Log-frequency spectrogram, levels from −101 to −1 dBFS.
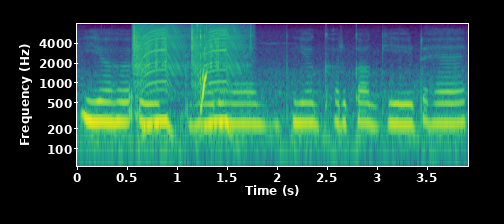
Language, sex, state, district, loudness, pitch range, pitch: Hindi, female, Punjab, Pathankot, -17 LUFS, 240-255 Hz, 245 Hz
